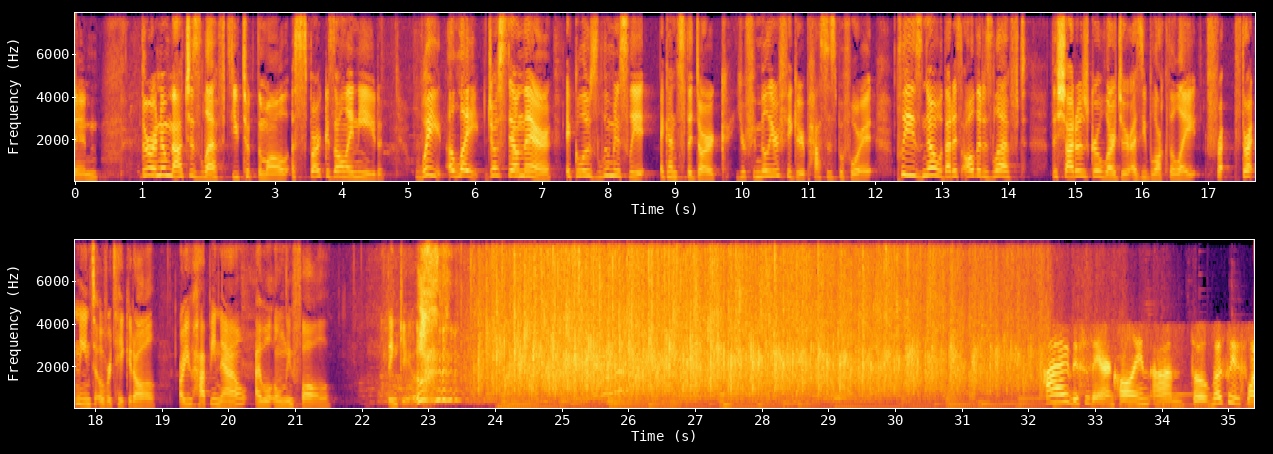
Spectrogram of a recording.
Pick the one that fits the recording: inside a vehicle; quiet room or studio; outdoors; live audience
live audience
